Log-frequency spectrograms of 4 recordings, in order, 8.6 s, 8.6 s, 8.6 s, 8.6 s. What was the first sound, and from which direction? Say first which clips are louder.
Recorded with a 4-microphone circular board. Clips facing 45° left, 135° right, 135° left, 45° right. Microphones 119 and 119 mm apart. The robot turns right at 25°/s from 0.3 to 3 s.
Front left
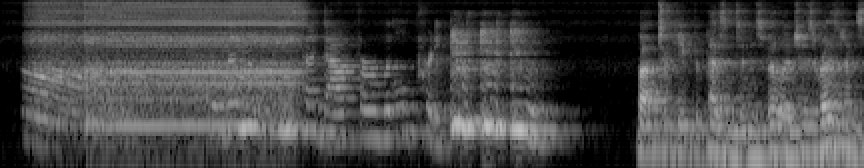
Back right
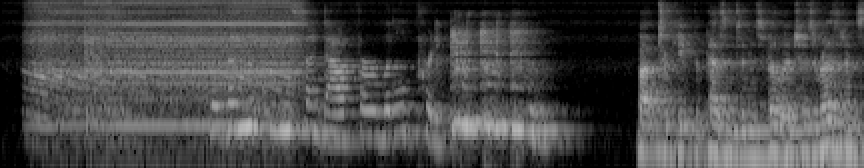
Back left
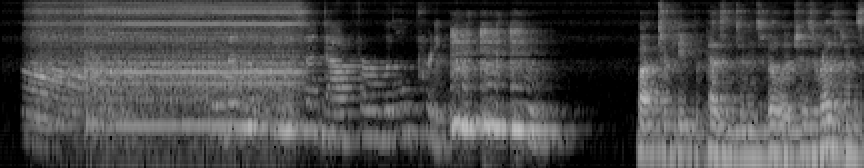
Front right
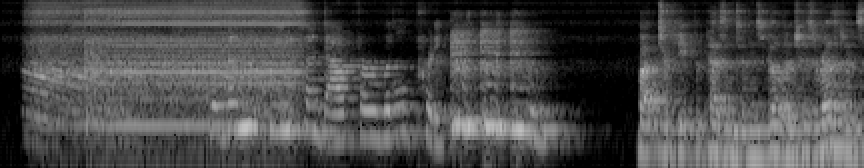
A woman speaking: back right 3 dB, front right 6 dB; 75° right.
